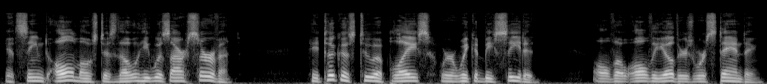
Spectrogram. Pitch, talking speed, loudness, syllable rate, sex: 145 Hz, 205 wpm, -19 LUFS, 5.8 syllables/s, male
